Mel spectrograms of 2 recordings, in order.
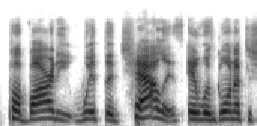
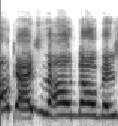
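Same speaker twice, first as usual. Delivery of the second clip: high, excited squeal of a quote; giddy high replay of her line; excited retelling; 9 semitones higher, 3 dB louder, faster than usual. Real, not acted. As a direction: gush it up high, thrilled.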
